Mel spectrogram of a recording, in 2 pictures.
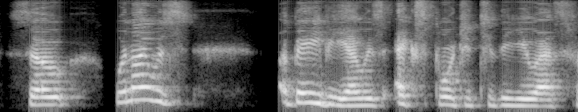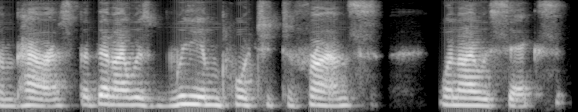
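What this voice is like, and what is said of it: American accent. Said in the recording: “you probably hear my American accent ... the most American-sounding French person you'll ever meet”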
